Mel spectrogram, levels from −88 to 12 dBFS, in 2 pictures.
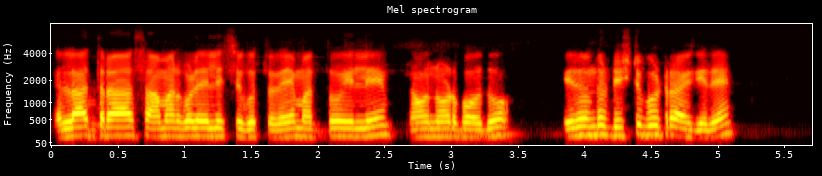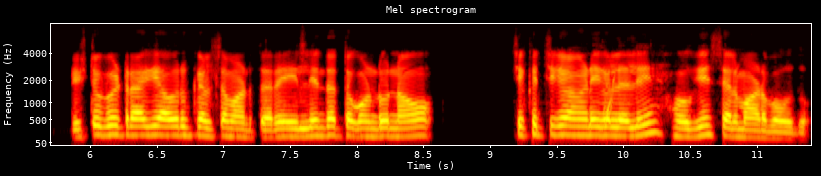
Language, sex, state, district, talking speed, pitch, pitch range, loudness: Kannada, male, Karnataka, Bijapur, 145 wpm, 160 Hz, 150-175 Hz, -17 LUFS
